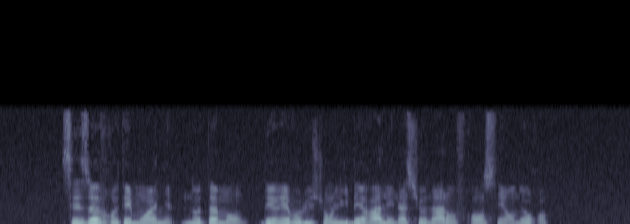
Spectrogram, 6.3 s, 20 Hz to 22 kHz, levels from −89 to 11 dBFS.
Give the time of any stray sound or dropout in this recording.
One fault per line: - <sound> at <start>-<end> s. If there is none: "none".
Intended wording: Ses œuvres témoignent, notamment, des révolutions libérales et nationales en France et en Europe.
none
